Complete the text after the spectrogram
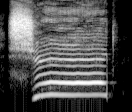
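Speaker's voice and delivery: loud, high, drawn-out cheer; belted out with hype; hyped shout. Retold or imitated. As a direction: stretch it into one long hyped-up yell. Hyping up a roast.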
